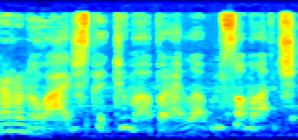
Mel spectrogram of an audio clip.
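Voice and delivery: soft whispered aside; whispered confession. Real, not acted. Admitting to viewers she's allergic, whispering. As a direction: whisper it like a secret to the camera. Confiding aside holding dog.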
